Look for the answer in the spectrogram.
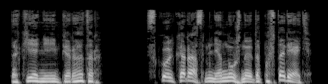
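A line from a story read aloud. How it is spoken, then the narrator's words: Exclaiming. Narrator (Russian): воскликнул Александр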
